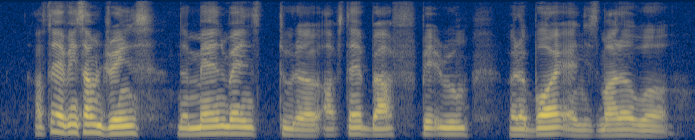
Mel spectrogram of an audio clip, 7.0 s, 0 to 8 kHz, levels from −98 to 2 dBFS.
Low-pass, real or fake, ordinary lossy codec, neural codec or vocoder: none; real; none; none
